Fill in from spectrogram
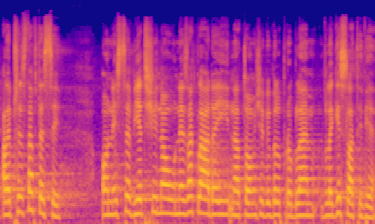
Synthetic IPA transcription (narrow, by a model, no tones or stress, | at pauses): ʔalɛpr̥ɛt̪st̪aft̪ɛsɪ | ʔo̞nɪsɛvjɛt̪t͡ʃɪno̞wnɛzaklaːdajiːnat̪o̞mʒɛbɪbɪlpɾo̞blɛːmvlɛɡɪslat̪ɪvjɛ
